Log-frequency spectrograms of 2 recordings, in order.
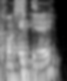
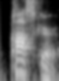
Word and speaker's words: Cosquer: Is it, is it Cosquet? It's after the cave in France. So it's Cosquer. Cosquer.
